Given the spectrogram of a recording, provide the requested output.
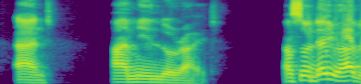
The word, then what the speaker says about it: amiloride: But if you take your time, you see that it's pronounced as spironolactone and amiloride.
